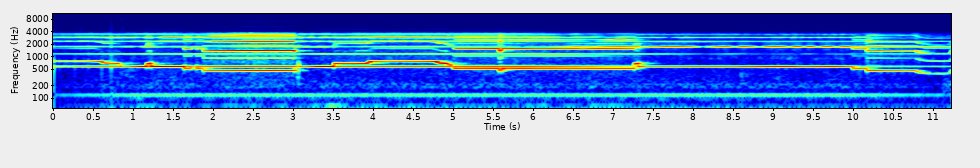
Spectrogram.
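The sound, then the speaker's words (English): Hulusi gourd flute from Yunnan playing a smooth, reedy melody over a steady sustained drone, giving a full, ensemble-like sound; the tones glide between held notes continuously without any talk. “a musician of one Hulusi can produce the music of a small ensemble due to the structure of the instrument, which sounds like this.”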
